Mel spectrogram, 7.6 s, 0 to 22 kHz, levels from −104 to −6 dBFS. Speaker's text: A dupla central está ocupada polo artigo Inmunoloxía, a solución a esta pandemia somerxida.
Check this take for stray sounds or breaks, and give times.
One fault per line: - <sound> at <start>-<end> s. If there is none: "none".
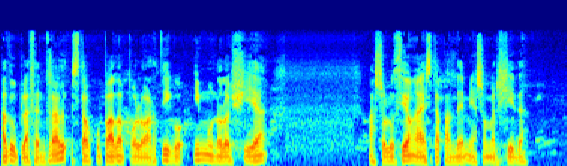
none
